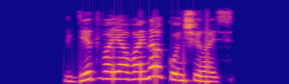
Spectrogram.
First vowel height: mid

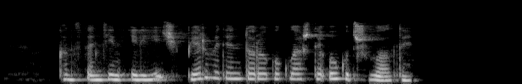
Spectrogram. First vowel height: mid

